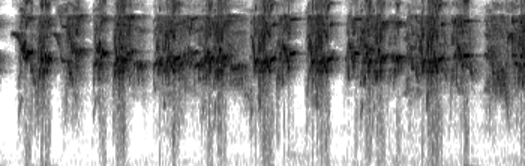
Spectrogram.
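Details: Javan myna trapping lure of noisy calls: a nearly continuous stream of harsh, scratchy squawks, repeated in rapid pulses of about two per second with no pause.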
